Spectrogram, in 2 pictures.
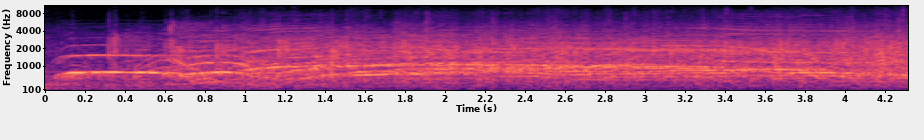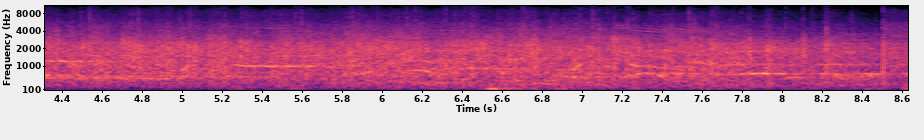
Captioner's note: applause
